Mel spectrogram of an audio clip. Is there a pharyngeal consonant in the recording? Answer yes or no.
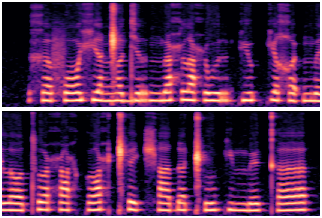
yes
